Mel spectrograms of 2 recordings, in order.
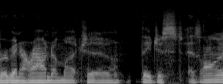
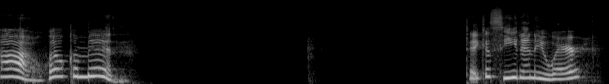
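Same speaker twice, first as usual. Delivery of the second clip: put-on very high, slow old crone voice. Acting out what a character says, in an old hag voice. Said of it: "it's another hag".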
